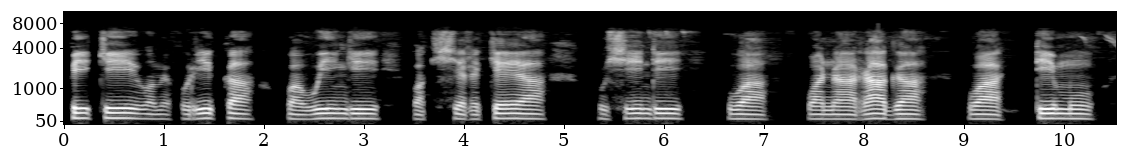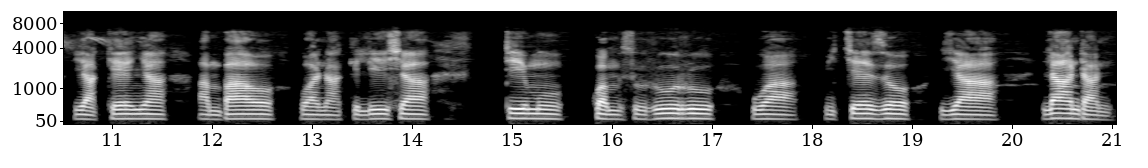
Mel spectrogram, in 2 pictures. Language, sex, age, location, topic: Swahili, male, 25-35, Wajir, government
